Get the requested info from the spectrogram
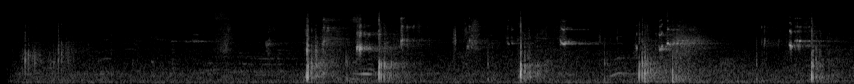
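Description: Tennis ball bounced a couple of times on a hard court before the serve, then from about three seconds in a rally: sharp racket strikes and ball bounces, each a crisp single hit with a short echo.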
